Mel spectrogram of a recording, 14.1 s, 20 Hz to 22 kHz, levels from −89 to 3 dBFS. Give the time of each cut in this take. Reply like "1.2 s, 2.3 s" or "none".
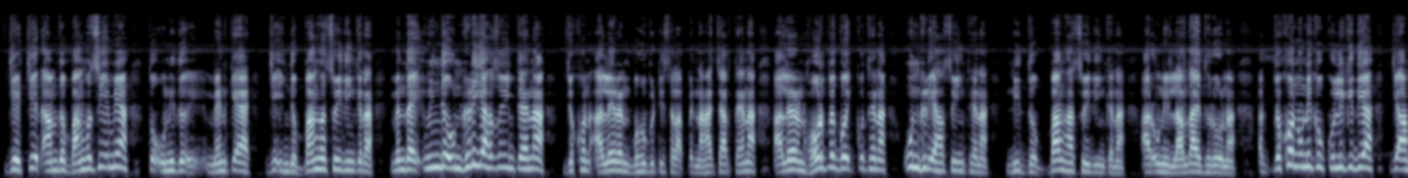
10.3 s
